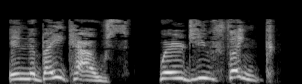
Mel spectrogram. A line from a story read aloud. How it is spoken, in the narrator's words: he replied crossly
